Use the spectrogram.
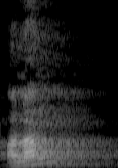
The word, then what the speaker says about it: अलंकार: उदाहरण देखिए, अलंकार शब्द में अनुस्वार क से पहले आया है, अतः इसका उच्चारण होगा अलंकार।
